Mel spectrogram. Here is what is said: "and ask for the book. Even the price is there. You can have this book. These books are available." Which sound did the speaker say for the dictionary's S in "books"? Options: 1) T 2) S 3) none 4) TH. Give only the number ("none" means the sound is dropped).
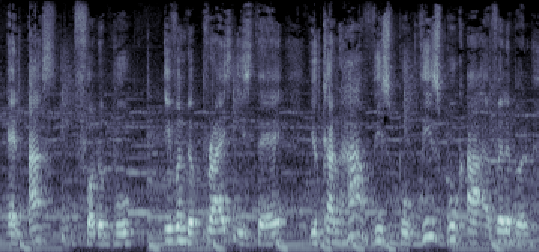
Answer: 3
